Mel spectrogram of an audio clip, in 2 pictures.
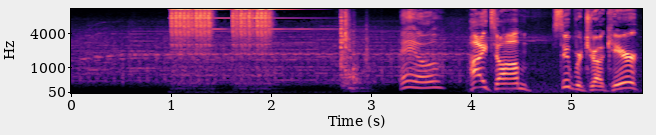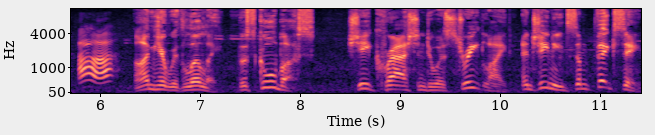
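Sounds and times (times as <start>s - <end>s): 
telephone ringing on outgoing call: 1.0s - 3.0s
speech: 2.8s - 11.4s.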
